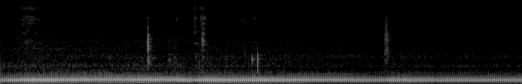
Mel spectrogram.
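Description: A side-by-side UTV's engine running at a steady idle, its pitch picking up slightly at the start, with a few light clicks and knocks over it.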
